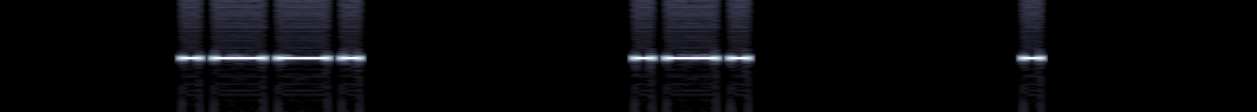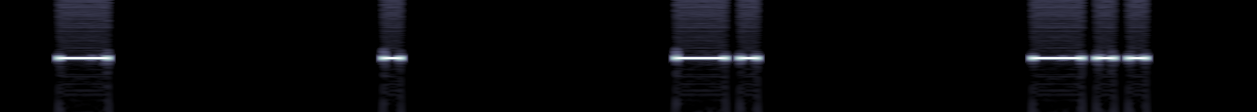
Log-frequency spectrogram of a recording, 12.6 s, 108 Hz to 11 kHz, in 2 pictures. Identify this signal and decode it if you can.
Morse code, heard as a keyed tone, about 15 wpm, spaced as for 5 wpm, 1000 Hz. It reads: PRETEND
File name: qotdfiles / 5wpm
